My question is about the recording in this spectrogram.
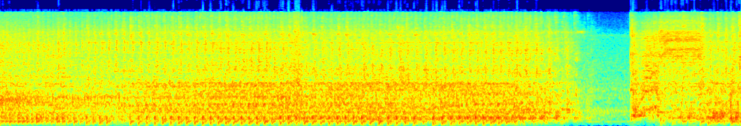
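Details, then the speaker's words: Riding mower engine, first run after build, nearly out of gas; catches and runs steady fast patter, brief dip then recovers; runs good, normal running. "So, needs gas, but she runs. Sounds good."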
